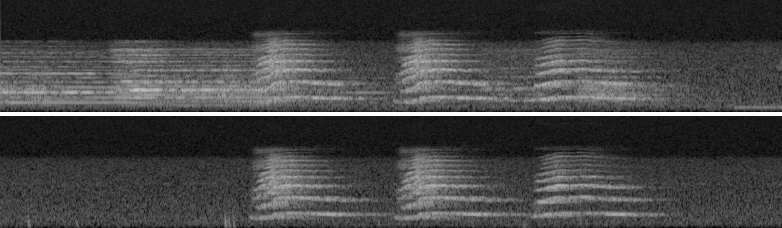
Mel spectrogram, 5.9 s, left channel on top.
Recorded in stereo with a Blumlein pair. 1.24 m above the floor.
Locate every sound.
1.9 s a cat meowing: 65° left, 4 m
